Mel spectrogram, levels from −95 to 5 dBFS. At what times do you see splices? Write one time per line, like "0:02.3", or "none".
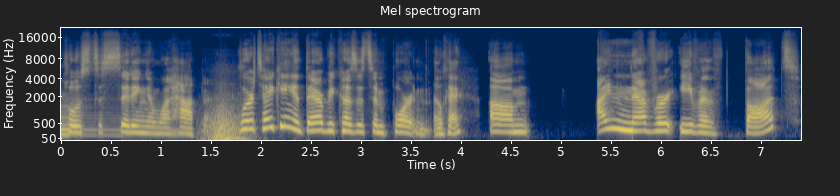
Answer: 0:01.7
